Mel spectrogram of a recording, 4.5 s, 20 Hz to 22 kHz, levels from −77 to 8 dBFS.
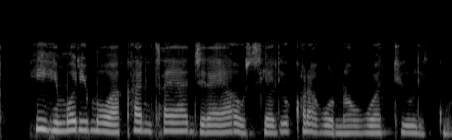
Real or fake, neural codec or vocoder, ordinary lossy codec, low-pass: fake; vocoder, 22.05 kHz, 80 mel bands, HiFi-GAN; none; 7.2 kHz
